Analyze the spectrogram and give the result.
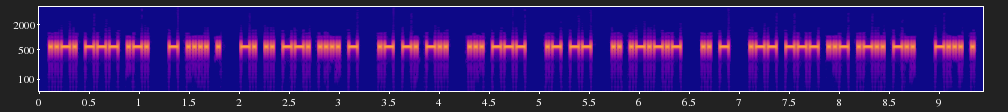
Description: Morse code, heard as a keyed tone, about 40 wpm, 600 Hz. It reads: FOR THE NIGHT AND SO AM I. IT WOULD BE
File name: the old man and the sea 2 40wpm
